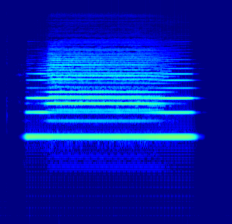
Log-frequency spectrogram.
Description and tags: Raw audio of of clarinet multiphonic
bizarre, clarinet, crackednotes, effect, multiphonic, rawaudio, rough, splittone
